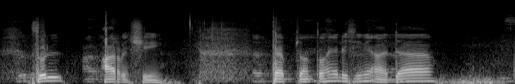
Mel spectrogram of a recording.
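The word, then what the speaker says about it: ذو العرش: Jadi zul arsy itu kan zu al-arsy, ini keliru. Jadi bacanya langsung disambung zul arsy.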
